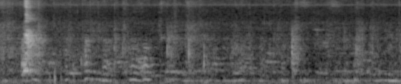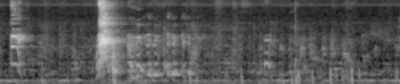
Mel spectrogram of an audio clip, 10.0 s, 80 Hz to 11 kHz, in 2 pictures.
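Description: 11-day-old Siberian husky puppies giving short whimpers and squeals, a few separate cries with the loudest about six seconds in.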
